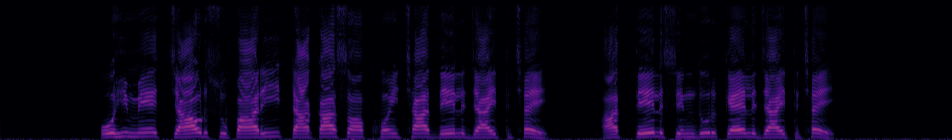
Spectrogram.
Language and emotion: Maithili, neutral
